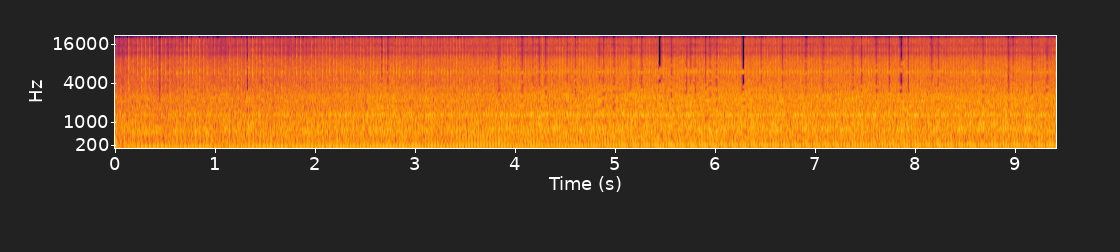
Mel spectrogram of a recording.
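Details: Long-stored Yerfdog go-kart single-cylinder, now running on its own without thumb-choking: steady, even buzz, speed lifting slightly then holding; owner thinks a blocked carb passage or vent suddenly cleared.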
